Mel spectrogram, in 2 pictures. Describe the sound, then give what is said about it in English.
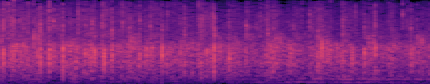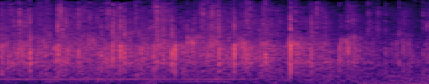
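An audience of Muslims gives itself a round of applause for being Muslims for peace, a sustained round of clapping, dense and steady throughout, with a faint hum running underneath for a couple of seconds and no voices standing out. “So I think you all deserve a great round of applause for being Muslims for peace.”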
